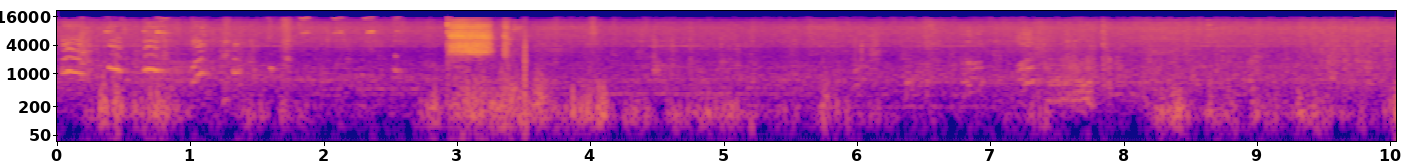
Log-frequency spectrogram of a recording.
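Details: Playful Border Collie pups at one month of age, recorded 4 October 2016 while exploring new sounds: a burst of high whines opens, then a brief hissy noise and ongoing scuffling and rustling.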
